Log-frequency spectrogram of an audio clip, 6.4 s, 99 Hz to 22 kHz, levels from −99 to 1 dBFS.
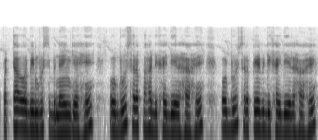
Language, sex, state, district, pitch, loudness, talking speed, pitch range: Hindi, male, Arunachal Pradesh, Longding, 150 Hz, -14 LUFS, 225 wpm, 140-155 Hz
